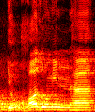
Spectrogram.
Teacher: Ini zal dia tipis, makhrajnya ujung lidah ditempelkan ke ujung gigi seri bagian atas dan dia dibaca tipis, tidak boleh dibaca yu'khadhu.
